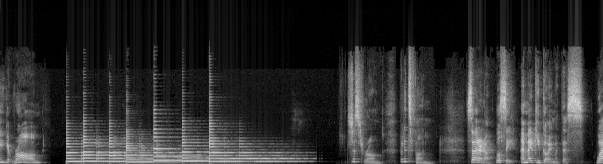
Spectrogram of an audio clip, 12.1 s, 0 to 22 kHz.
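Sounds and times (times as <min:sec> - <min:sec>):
keyboard melody in minor key: 0:01.3 - 0:06.4.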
